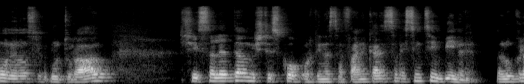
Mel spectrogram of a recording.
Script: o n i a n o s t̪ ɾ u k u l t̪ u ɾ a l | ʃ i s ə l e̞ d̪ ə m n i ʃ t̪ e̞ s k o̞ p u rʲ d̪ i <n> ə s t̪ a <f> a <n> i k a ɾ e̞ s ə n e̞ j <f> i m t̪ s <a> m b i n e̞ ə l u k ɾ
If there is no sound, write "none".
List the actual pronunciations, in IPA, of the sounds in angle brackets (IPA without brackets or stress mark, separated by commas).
n, f, n, s, i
